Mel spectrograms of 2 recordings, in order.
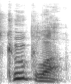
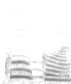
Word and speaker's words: Kukla: I wasn't saying cuckoo. It's Kukla. I didn't say a U, extra U.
